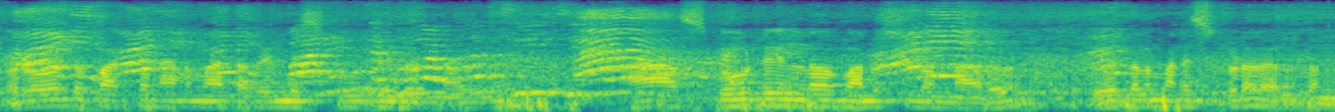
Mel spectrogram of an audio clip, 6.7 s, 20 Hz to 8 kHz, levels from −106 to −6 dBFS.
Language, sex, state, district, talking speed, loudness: Telugu, male, Andhra Pradesh, Manyam, 115 wpm, -14 LUFS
